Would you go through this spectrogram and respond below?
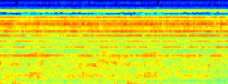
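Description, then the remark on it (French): A school bell rings without pause for about three seconds, a steady, bright metallic jangle with shimmering high overtones and no voices over it. “La cloche a sonné, la cloche a sonné.”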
